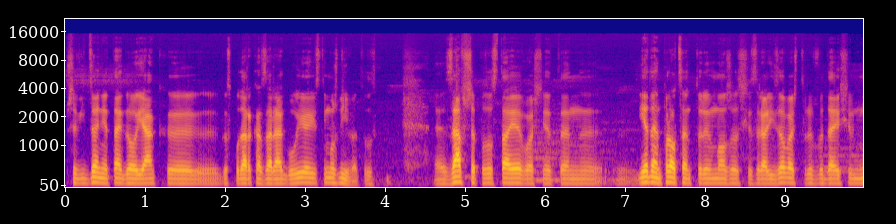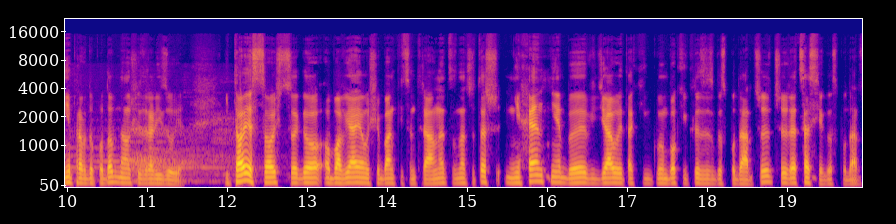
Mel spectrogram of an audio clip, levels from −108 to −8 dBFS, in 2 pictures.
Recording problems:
animal sounds; faint; until 12 s; 25 dB below the speech

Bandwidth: 15 kHz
